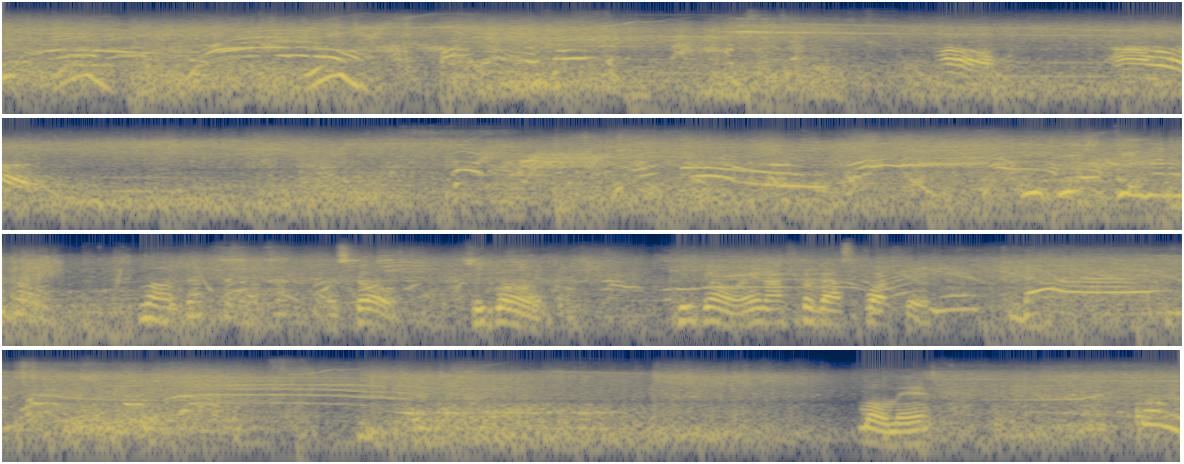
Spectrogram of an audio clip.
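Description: A young man talks excitedly into a microphone, close by.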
